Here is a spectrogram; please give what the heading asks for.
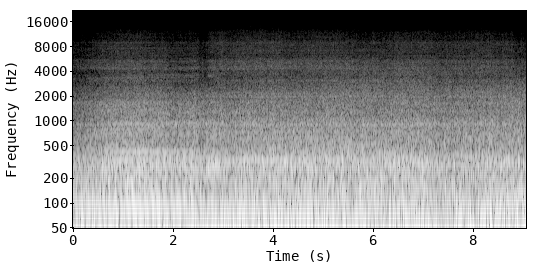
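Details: Lexmoto LXR 125 SE motorcycle on the road: steady, even engine drone under road and wind roar, with no rattle when easing off the throttle after the rattle fix. Owner suspected gases escaping past the manifold/exhaust had caused it. Running normally.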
